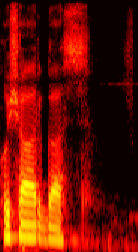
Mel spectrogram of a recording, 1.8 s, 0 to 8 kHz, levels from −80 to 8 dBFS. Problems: constant background noise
